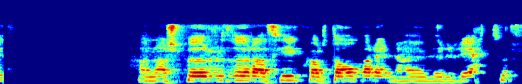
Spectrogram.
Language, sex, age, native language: Icelandic, male, 60-69, Icelandic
